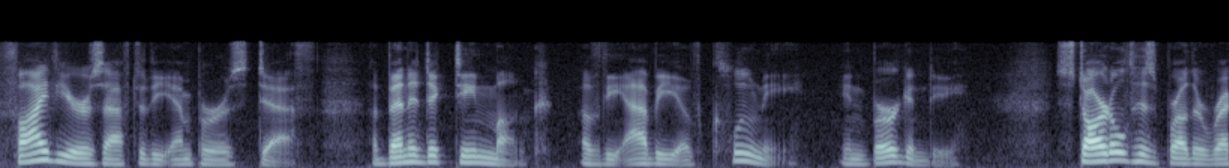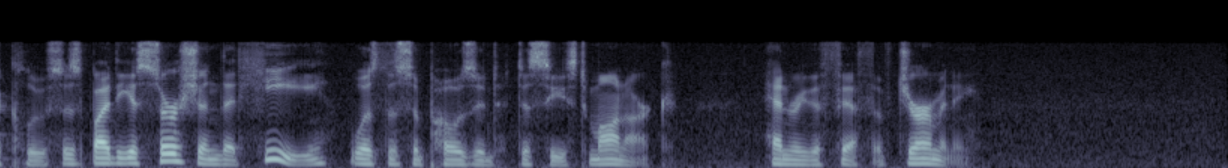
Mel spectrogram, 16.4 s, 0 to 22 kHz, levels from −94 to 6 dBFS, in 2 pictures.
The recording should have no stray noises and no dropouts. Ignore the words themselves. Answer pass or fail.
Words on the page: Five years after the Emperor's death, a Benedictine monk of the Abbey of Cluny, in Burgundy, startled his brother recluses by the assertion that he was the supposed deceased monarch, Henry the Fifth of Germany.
pass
